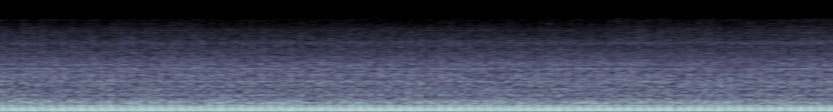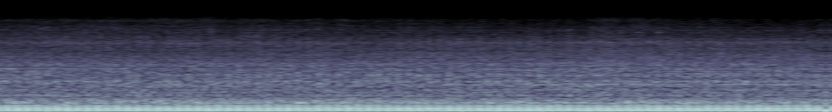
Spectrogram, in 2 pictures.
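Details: Cub Cadet lawn tractor, badly neglected, running under load on a test drive after installing an aftermarket knockoff carburetor; steady, regular thump about four beats a second, no surging, popping or hunting. Runs far better than expected, normal.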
